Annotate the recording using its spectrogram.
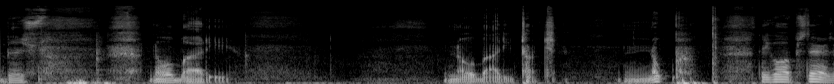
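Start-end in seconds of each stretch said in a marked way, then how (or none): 1.5-6.8 low stoned mumble to himself; guard the stash in a low, dopey voice; stoned guy. Acted. Stoned Pat guarding his stash.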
